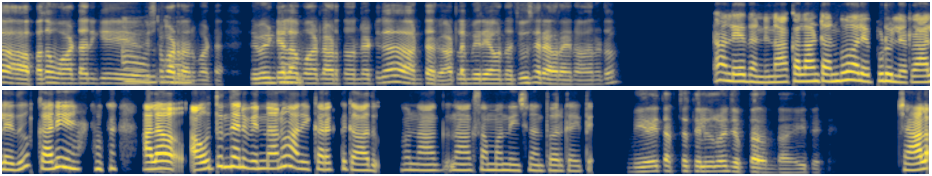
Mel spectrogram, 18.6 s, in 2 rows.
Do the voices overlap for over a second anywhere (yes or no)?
no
